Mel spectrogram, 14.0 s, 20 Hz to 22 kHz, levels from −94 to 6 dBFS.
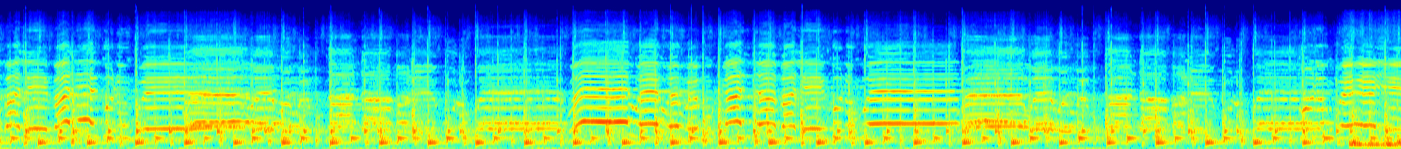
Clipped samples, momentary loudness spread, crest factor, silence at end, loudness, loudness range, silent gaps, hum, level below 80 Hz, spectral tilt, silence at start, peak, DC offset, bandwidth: under 0.1%; 6 LU; 16 dB; 0 s; -20 LUFS; 3 LU; none; none; -44 dBFS; -6 dB/octave; 0 s; -4 dBFS; under 0.1%; 12.5 kHz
